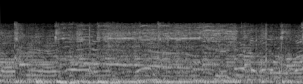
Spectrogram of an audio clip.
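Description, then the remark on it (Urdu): A large crowd of cricket fans in the stands of Colonel Sher Khan Stadium in Peshawar, Pakistan, roars and chatters continuously while no cricket is played on the pitch, a dense wash of cheering and overlapping voices with occasional yells rising out of the din, loud and sustained throughout. “تماشائیوں کا شور غل، ہلا گلا، یہ منظر ہے پشاور کے کرنل شیرخان سٹیڈیم کا، جہاں کرکٹ تو نہیں کھیلی جا رہی لیکن فینس کو سٹیڈیم میں بیٹھ کر میچ دیکھنے کا موقع پھر بھی مل رہا ہے.”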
